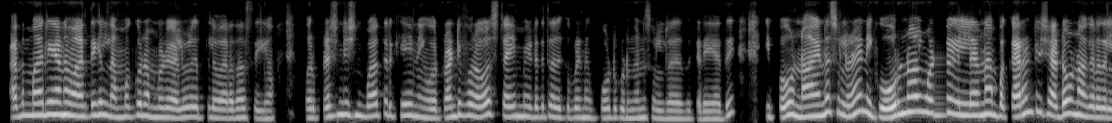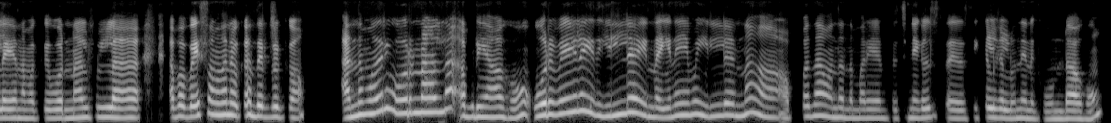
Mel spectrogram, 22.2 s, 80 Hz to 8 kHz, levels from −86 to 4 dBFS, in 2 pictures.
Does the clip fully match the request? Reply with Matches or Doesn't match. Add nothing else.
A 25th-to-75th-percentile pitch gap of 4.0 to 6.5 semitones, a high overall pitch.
Matches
